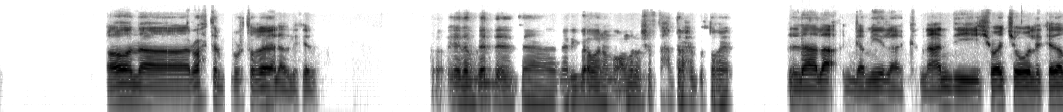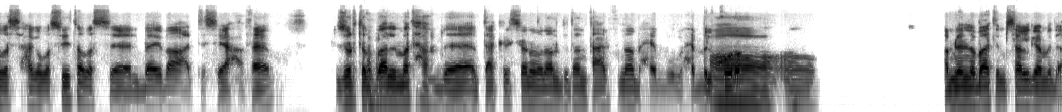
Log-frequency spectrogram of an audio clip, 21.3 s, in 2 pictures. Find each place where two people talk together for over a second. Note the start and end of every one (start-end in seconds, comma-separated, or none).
none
